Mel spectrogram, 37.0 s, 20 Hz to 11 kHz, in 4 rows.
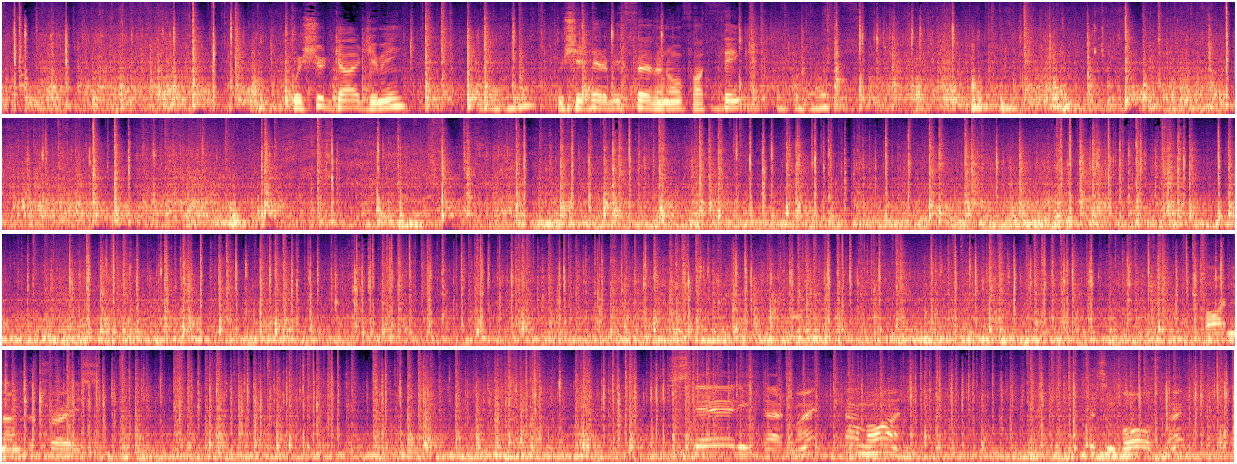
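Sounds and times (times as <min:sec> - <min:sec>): low hum of car driving: 0:00.0 - 0:36.9
rain pelting car windscreen: 0:00.0 - 0:36.9.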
